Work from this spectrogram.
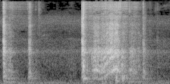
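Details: Used Craftsman riding mower, no-crank/hard start with spark plug in, belt removed, safety switches bypassed, new battery: starter turns a few laboured strokes then stalls against compression, starter and relay get hot; malfunctioning camshaft compression release causes excessive compression.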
